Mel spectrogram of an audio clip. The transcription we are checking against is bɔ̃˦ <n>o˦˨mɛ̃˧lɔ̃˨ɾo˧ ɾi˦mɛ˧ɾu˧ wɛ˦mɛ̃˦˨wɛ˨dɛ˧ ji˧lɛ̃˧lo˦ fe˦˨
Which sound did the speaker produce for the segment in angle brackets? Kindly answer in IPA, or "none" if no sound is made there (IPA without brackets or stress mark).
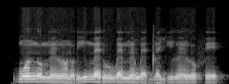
n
